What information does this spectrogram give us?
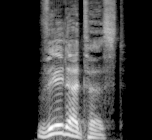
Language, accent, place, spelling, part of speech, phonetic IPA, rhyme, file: German, Germany, Berlin, wildertest, verb, [ˈvɪldɐtəst], -ɪldɐtəst, De-wildertest.ogg
- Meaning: inflection of wildern: 1. second-person singular preterite 2. second-person singular subjunctive II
